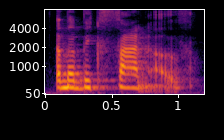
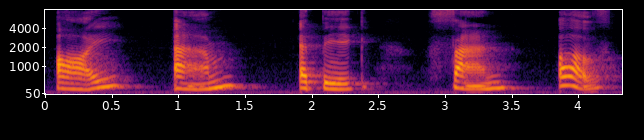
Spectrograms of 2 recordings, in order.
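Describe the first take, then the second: First: The words run together in one smooth chunk. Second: Each word is said separately, one by one. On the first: The speaker calls it right. "There are more flow and it's said fluently" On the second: The speaker calls it wrong. "I don't say"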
